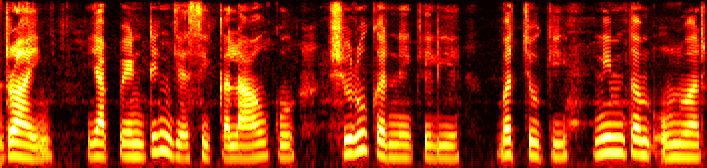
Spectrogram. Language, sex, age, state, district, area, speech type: Hindi, female, 18-30, Uttar Pradesh, Sonbhadra, rural, spontaneous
